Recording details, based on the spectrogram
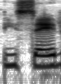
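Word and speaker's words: Besaid: Besade was how it's pronounced this whole time.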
